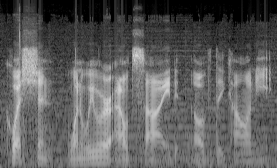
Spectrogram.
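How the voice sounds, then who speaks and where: A man's voice: deep voice, animated, unhurried, sharp tone, faint music behind. A man chatting casually as a player in a tabletop game.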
